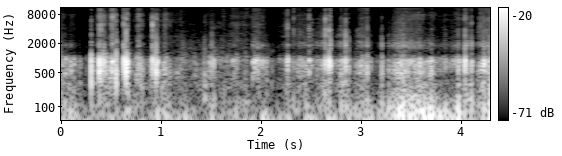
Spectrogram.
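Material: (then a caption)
Cardboard. Long dark nails scratch the scale-pattern cardboard cover of a spiral-bound notebook, and the notebook is tilted toward the end of the stretch. Quick, fairly regular dry scratching strokes crackle and crunch like tearing paper, over a faint low rumble.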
